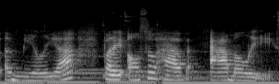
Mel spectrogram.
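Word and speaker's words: Amalie: I have two kind of spellings for my next one here, and they both have actually a little bit of a different pronunciation.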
